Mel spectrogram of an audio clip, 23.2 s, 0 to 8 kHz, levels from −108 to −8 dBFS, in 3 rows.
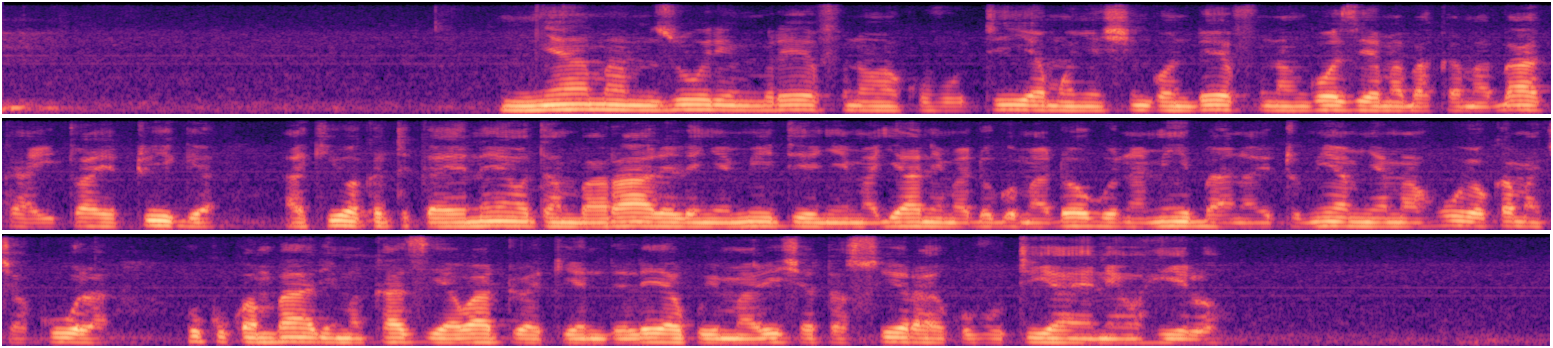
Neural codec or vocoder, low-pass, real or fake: none; 7.2 kHz; real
